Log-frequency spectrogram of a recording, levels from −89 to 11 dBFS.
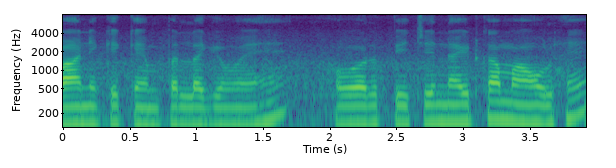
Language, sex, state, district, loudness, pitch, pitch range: Hindi, male, Bihar, West Champaran, -18 LUFS, 130 Hz, 125-140 Hz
